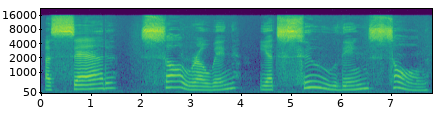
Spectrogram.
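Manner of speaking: every long vowel held very slow and full; long vowels stretched. Shown as a demonstration. Teacher reading the practice sentence with stretched vowels. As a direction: pull each vowel like a rubber band. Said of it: "では、行ってみます".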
